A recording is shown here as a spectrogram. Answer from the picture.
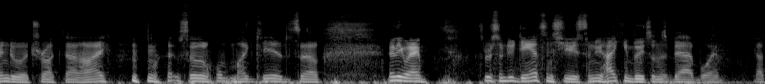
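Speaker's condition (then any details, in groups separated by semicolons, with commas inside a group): No condition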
